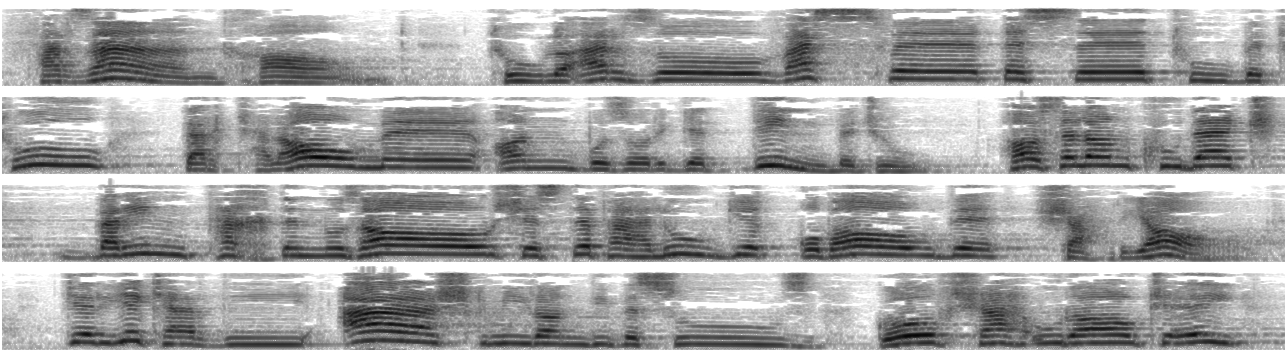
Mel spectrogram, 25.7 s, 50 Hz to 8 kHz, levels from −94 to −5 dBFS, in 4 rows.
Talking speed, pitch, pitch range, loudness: 95 wpm, 220 Hz, 190-245 Hz, -21 LUFS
